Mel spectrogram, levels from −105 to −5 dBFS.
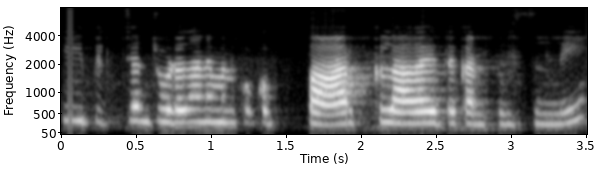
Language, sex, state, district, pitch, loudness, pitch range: Telugu, female, Telangana, Karimnagar, 285 Hz, -18 LUFS, 260-295 Hz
